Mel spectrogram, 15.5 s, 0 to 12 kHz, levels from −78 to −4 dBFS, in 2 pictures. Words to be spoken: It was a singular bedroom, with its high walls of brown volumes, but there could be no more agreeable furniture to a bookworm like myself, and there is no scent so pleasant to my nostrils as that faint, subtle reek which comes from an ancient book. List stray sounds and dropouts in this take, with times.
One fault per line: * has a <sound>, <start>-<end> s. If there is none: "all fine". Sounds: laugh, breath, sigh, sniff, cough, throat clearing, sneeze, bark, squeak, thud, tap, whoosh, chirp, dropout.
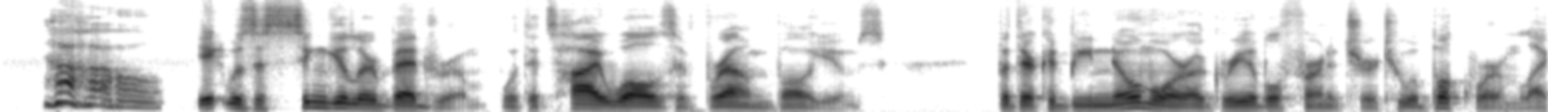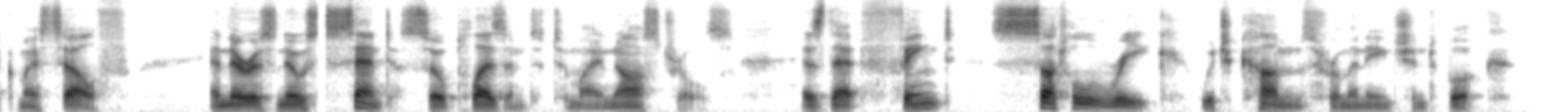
* has a laugh, 0.2-0.8 s
* has a dropout, 9.3-9.4 s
